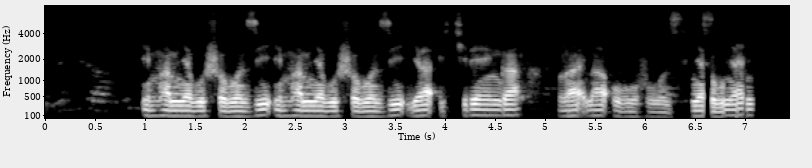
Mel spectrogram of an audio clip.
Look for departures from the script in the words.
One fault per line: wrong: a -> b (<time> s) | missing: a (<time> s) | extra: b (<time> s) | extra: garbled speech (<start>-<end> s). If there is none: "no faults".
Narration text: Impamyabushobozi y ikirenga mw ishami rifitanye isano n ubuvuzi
extra: impamyabushobozi (2.4 s)
missing: ishami rifitanye isano (5.3 s)
extra: garbled speech (6.5-7.1 s)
